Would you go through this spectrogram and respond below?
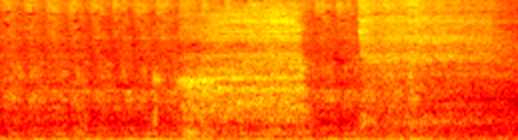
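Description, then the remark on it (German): A car engine, damaged in an accident, cranks with a grinding, whirring churn that rises in a couple of surges but never catches and starts, with no talking. “Durch den Unfall ist wohl der Motor kaputt gegangen.”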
